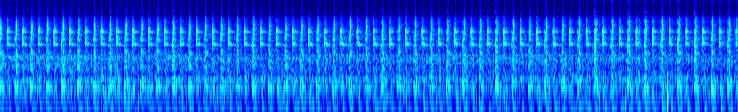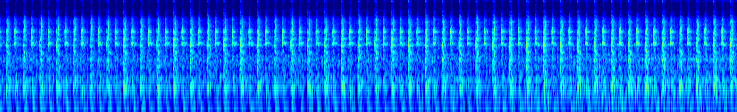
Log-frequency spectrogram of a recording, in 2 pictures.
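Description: Antique Stirling hot-air engine running steadily, heated by a small burner flame, with an even, rapid mechanical knocking of several beats a second.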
